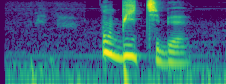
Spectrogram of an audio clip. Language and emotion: Russian, angry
